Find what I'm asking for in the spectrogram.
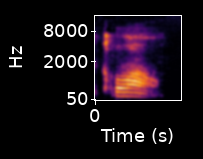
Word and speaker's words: cologne: 首先第一个字是 clone，这个 G 呢不发音。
